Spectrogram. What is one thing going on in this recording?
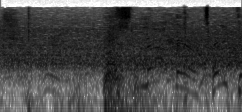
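A heavy body slams down onto a wrestling mat with a loud thud.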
